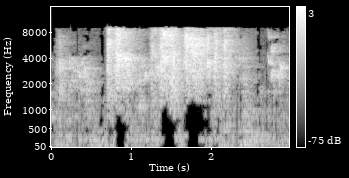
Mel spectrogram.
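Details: Budgerigars: a brief warble, then a sustained burst of loud, scratchy screeching lasting nearly two seconds before a short final call.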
